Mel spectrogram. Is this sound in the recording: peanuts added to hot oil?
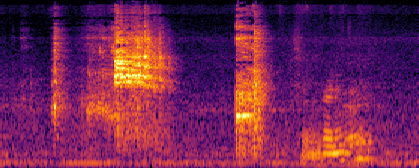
yes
